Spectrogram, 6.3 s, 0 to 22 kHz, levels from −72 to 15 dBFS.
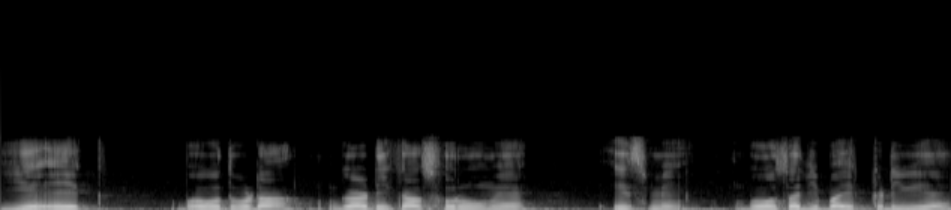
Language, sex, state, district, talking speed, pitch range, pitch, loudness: Hindi, male, Uttar Pradesh, Saharanpur, 130 wpm, 115-130 Hz, 120 Hz, -16 LUFS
